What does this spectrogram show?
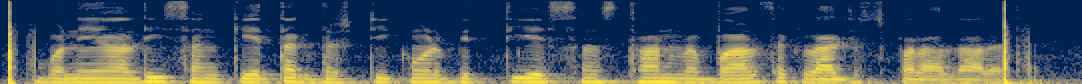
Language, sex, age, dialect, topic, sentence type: Hindi, male, 25-30, Awadhi Bundeli, banking, statement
